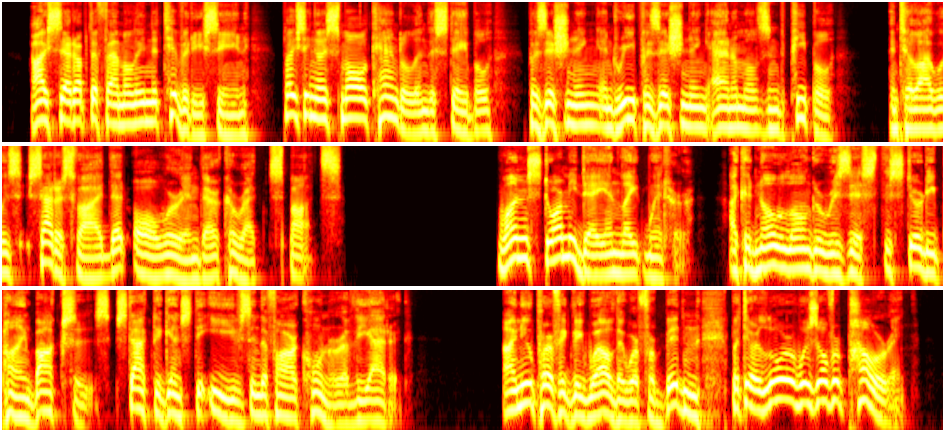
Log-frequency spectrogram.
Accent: Great Falls, Virginia, United States; also born or lived in Langley, Virginia; I was born in 1960 in Langley, Virginia, a tiny community just inside the Washington, D.C. Beltway. In 1966, my parents purchased a small horse farm in Great Falls, Virginia, a mere 7 miles up the Potomac from Langley.

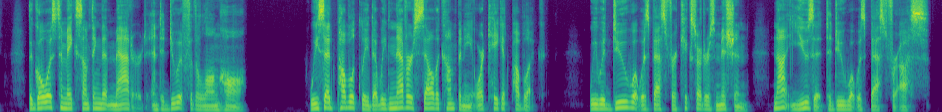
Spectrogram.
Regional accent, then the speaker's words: Virginia, United States; I was born in 1978 in Southwest Virginia.

